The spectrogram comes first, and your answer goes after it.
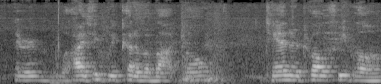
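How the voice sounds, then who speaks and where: A man talks at a moderate pace in a high voice. Audible room echo and noticeable background noise surround him. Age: 80s+. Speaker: war veteran. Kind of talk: storytelling. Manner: halting.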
